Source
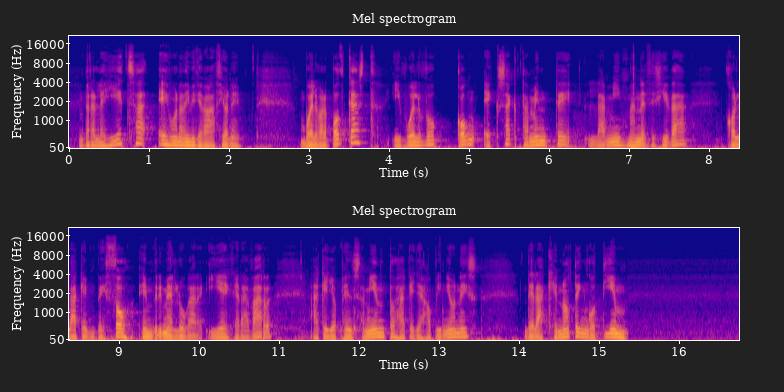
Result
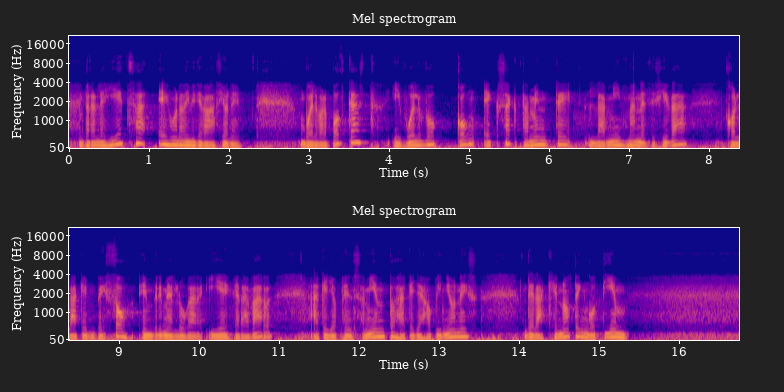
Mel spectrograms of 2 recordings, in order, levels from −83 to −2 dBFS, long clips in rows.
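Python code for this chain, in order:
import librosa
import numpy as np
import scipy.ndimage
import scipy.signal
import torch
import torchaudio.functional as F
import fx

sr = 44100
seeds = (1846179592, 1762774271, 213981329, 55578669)

y = fx.curve_eq(x, sr, hz=(120.0, 220.0, 320.0, 560.0, 870.0, 2200.0, 3400.0, 5000.0, 8200.0, 12000.0), db=(0, 3, -22, -15, 2, 3, -6, -28, -9, -19))
y = fx.band_squash(y, sr, depth_pct=70)
y = y * 10.0 ** (-2.0 / 20.0)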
